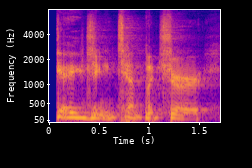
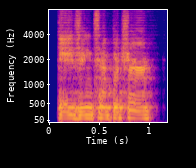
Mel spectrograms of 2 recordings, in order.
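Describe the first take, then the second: First: It is said in a monster voice. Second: It is said in a robot voice.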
